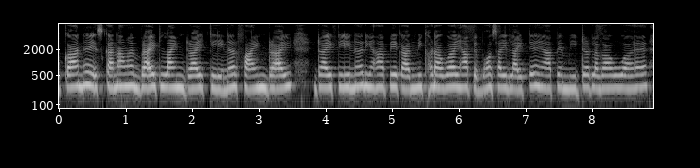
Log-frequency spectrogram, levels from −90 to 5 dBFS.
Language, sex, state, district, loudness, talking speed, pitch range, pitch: Hindi, female, Bihar, Muzaffarpur, -26 LUFS, 220 wpm, 245-260 Hz, 250 Hz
